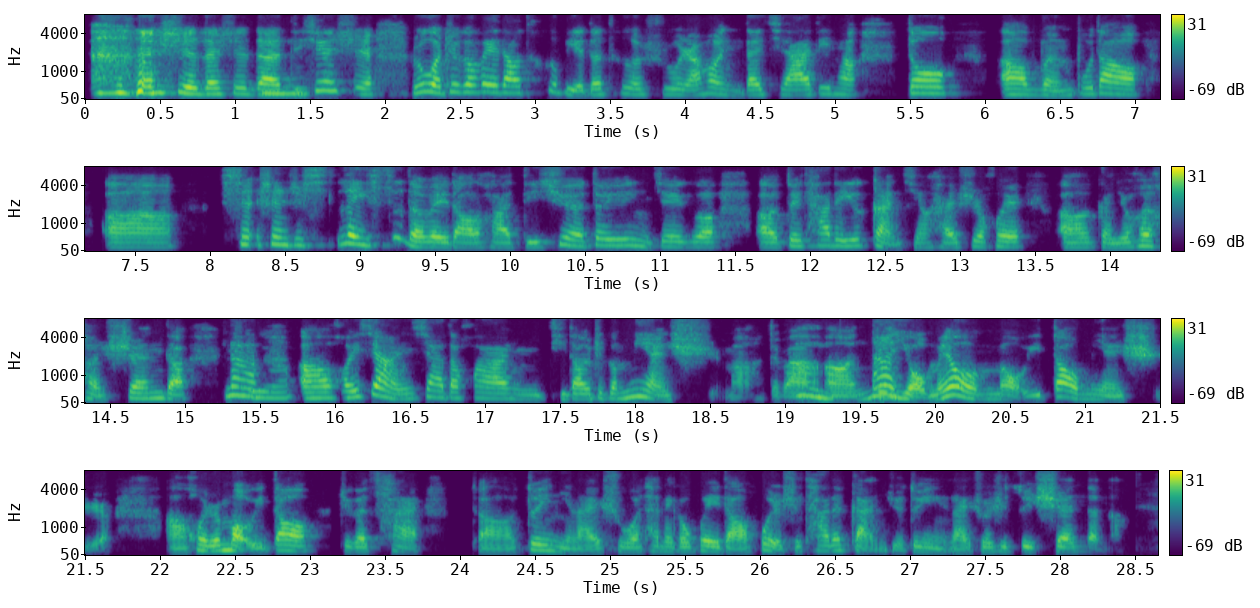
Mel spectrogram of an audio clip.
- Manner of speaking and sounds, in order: laugh
- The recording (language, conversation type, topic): Chinese, podcast, 你能分享一道让你怀念的童年味道吗？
